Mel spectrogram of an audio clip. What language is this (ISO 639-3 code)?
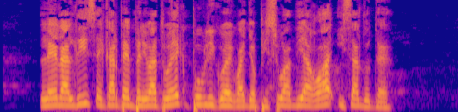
eus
